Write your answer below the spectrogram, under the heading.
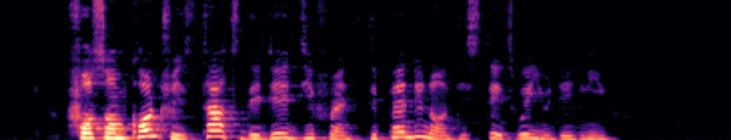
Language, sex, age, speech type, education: Nigerian Pidgin, female, 15-29, spontaneous, tertiary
